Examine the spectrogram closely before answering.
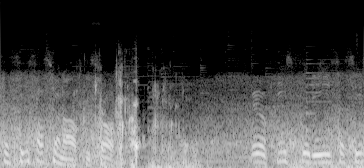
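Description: Water splashes and bubbles as a swimmer goes under.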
